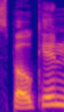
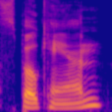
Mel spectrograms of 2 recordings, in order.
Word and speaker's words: Spokane: the books hold on let me cheers it's pronounced spoken not Spokane spoken shut up and there's still people that pronounce it Spokane Colville who are these people he regretted it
